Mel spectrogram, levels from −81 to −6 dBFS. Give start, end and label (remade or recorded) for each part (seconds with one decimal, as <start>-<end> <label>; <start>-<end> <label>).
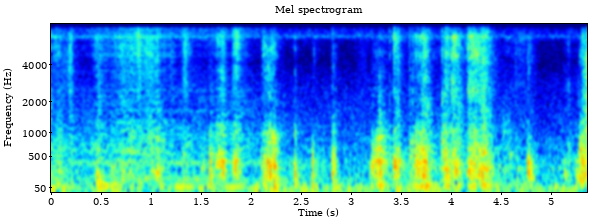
0.0-2.0 remade; 2.0-5.4 recorded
